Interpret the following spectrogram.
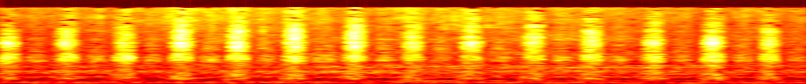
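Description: Bee smoker's bellows being pumped, puffing smoke in short, even hisses about three to four times a second, to calm the bees over an open hive.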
